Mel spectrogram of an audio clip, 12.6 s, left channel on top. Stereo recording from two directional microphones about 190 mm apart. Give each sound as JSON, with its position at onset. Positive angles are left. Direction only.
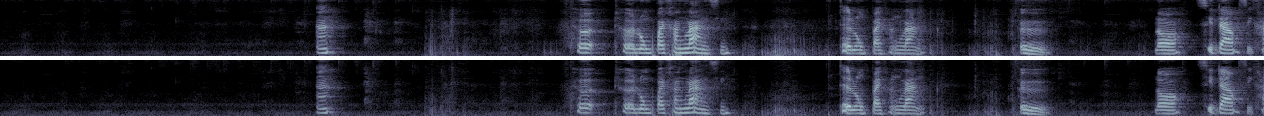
{"t": 3.1, "sound": "a sound", "side_deg": -5}
{"t": 5.7, "sound": "a woman's voice", "side_deg": -5}
{"t": 8.4, "sound": "speech", "side_deg": -55}
{"t": 10.2, "sound": "speech", "side_deg": -35}
{"t": 11.5, "sound": "speech", "side_deg": -25}
{"t": 12.1, "sound": "a woman's voice", "side_deg": -15}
